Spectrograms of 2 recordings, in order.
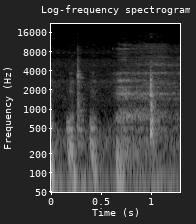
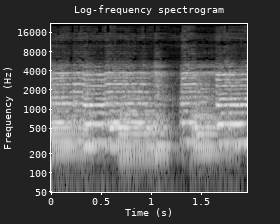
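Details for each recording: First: Early dark blue HMV 102 gramophone spring motor: soft low thumps about every quarter second then a sharp click in a quiet room, an uneven thumping and bumping from the motor. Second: Early dark blue HMV 102 gramophone playing a jazz record through the horn; full, clear brass and vocals with no rattle or buzz, reproducer healthy; normal playback.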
